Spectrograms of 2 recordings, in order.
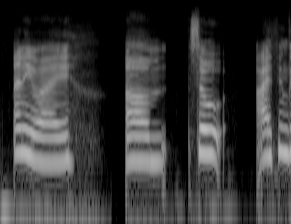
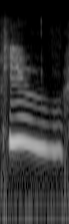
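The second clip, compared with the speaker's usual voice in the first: high playful "pew" sound effect; ping noise; 8 semitones higher, 5 dB louder than usual. Retold or imitated. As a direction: zap it out like a toy laser. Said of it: "making ping, ping noises".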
